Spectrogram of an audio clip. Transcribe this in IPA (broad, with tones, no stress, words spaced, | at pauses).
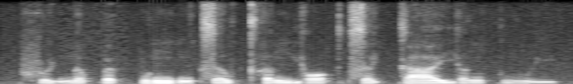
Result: fɵ˨˩ɥn̪ɐ˨˥p̚œː˨˥k̚ pʊ˥ŋɪ˨˩ŋt͡sɐ˨˥w t̪ʰɐ˨ŋjɔː˨˥k̚t͡sɐ˨˩jkaː˧ jɐ˨ŋkuː˨˩j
